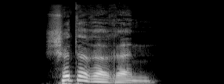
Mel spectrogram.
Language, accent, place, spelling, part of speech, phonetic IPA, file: German, Germany, Berlin, schüttereren, adjective, [ˈʃʏtəʁəʁən], De-schüttereren.ogg
- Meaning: inflection of schütter: 1. strong genitive masculine/neuter singular comparative degree 2. weak/mixed genitive/dative all-gender singular comparative degree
